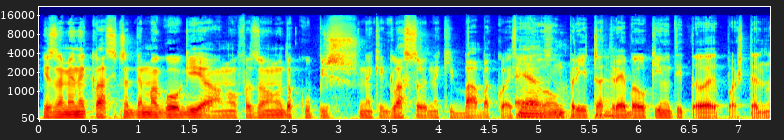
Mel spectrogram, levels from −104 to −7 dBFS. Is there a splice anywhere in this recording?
yes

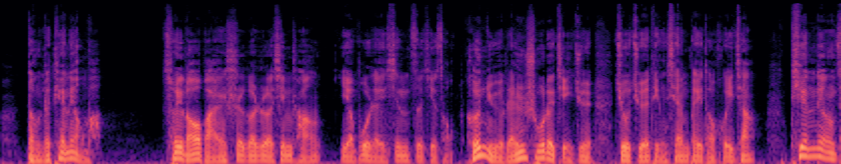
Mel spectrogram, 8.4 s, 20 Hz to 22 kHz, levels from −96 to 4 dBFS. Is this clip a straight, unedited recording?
no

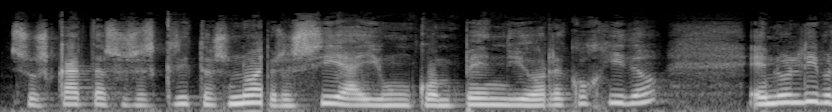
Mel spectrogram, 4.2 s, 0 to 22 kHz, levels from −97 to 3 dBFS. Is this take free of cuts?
no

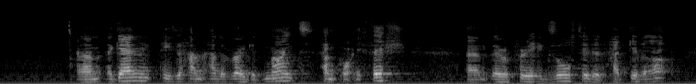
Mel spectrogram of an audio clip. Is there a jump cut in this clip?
no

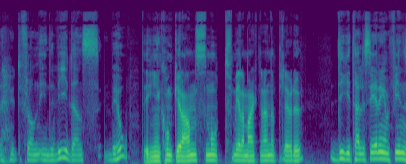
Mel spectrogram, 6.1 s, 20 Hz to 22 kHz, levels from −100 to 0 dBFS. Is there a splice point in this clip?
no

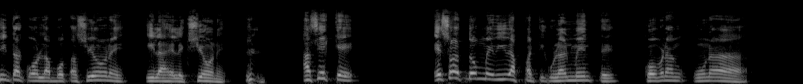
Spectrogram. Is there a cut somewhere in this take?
yes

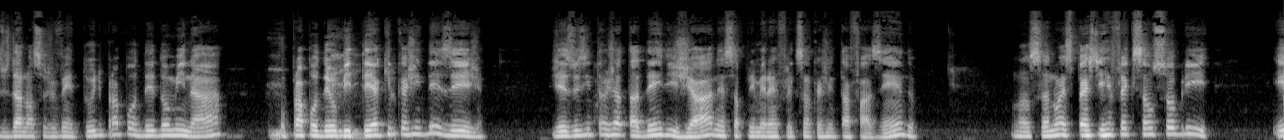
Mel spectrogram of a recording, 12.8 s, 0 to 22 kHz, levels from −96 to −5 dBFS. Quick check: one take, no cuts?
yes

